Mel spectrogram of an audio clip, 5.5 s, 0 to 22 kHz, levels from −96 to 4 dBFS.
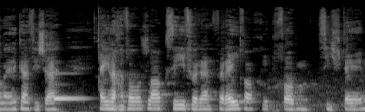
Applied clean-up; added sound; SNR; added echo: classical method log-MMSE.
